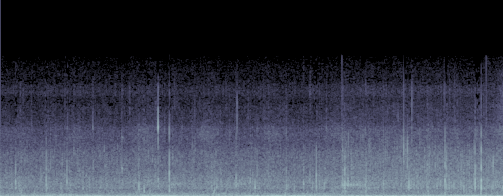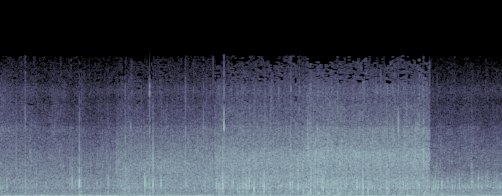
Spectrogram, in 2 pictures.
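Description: Heavy rain falling on the lake surface, a steady hiss of drops with many small ticks from individual drops; it grows heavier about six seconds in and eases again just after nine seconds.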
